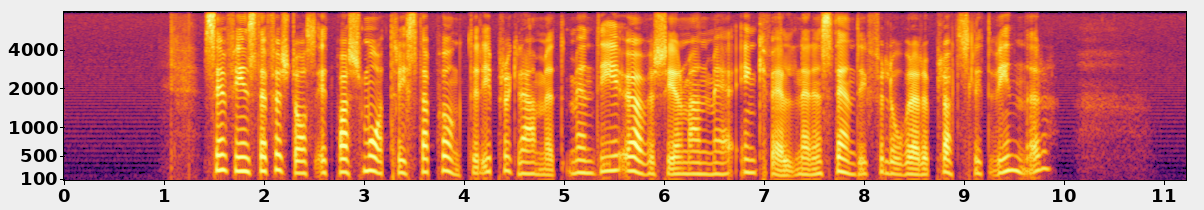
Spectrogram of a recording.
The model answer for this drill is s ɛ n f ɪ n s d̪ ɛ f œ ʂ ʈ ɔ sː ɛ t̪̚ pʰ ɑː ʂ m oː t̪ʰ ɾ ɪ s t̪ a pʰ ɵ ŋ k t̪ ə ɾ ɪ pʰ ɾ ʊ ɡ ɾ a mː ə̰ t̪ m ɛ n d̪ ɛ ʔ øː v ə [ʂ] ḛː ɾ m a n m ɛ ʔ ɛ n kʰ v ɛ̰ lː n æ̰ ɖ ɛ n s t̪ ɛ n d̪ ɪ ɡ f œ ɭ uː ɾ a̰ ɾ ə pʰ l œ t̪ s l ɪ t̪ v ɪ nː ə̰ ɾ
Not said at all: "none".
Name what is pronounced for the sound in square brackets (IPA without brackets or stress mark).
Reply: ʂ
